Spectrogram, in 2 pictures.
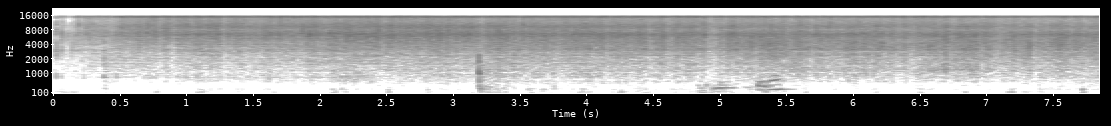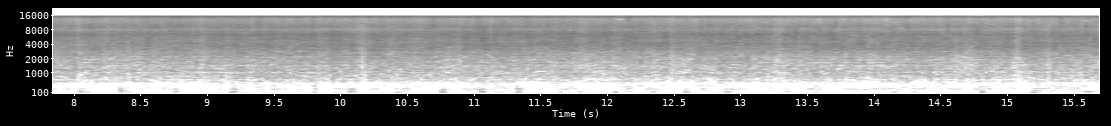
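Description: Chicken livers and a wet tomato masala sizzling steadily in hot oil on a tawa. The sizzle swells in the first second as the masala goes onto the pan, and a utensil stirs through it, with a single light click about three seconds in.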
